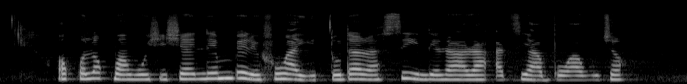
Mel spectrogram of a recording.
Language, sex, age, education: Yoruba, female, 15-29, tertiary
